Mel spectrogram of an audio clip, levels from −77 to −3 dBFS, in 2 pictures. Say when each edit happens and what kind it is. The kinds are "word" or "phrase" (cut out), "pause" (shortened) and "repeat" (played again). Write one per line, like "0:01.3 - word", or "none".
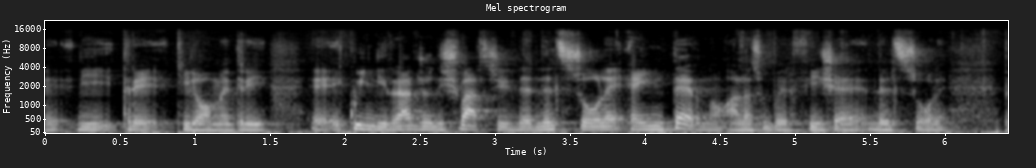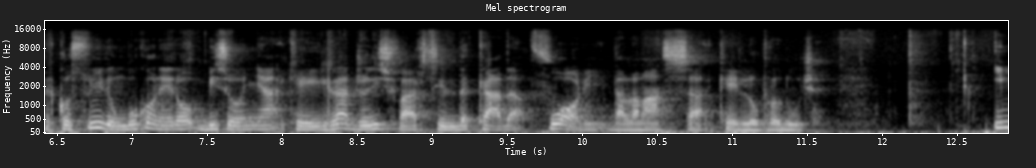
none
